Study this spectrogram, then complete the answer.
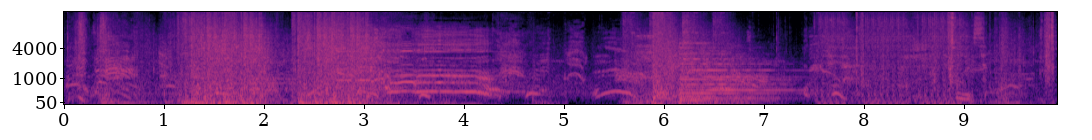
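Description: Gunfire in Left 4 Dead 2, rapid bursts of shots crackling loudly and repeatedly under ongoing game sounds, with players' voices chattering over the action.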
